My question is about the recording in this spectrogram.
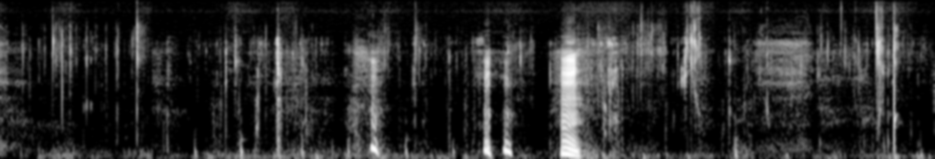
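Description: Biting into and chewing a Korean-style poppy seed cake: soft, moist mouth sounds with a few louder crunchy bites clustered in the middle, then quieter chewing.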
